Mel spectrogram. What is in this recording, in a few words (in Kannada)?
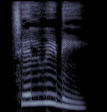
"ಚಲವಿಡಿ", Kannada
